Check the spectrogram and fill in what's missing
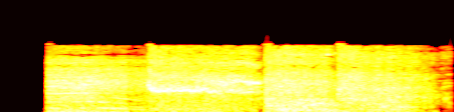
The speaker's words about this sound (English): Like a car crash, right?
